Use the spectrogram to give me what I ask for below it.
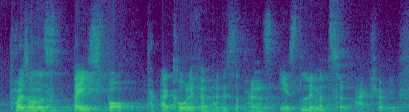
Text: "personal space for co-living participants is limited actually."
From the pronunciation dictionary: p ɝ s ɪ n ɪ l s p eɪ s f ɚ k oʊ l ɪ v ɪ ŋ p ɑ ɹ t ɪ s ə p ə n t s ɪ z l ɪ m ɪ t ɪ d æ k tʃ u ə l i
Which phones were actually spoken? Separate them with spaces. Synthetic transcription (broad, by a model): p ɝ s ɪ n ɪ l s p eɪ s f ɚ k oʊ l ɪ f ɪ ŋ p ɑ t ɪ s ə p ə n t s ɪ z l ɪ m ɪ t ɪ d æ k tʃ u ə l i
